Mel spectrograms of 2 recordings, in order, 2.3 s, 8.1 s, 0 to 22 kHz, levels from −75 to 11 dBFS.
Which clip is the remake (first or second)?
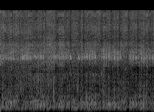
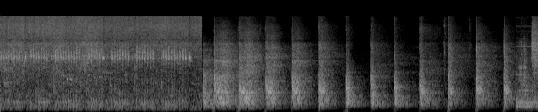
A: first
